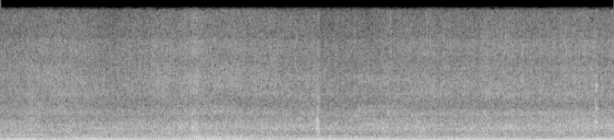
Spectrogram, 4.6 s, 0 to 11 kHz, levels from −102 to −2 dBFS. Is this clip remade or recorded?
recorded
